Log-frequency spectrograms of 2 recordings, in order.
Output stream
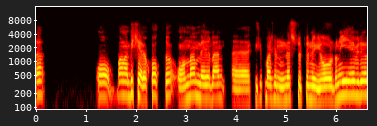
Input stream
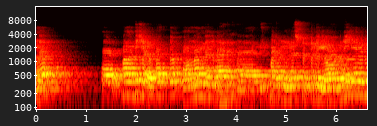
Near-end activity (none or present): present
